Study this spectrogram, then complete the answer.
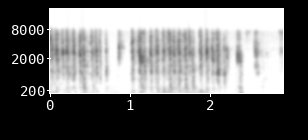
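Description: Rapid typing on a computer keyboard, with dense, fairly quiet key clicks in an irregular stream and a few short pauses.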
